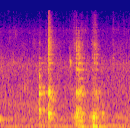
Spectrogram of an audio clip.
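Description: Patiala chicken and biryani chicken cooking in pots side by side: a few scraping stirs of a utensil against the pot over a low frying sizzle, close and distinct, with no talking.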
